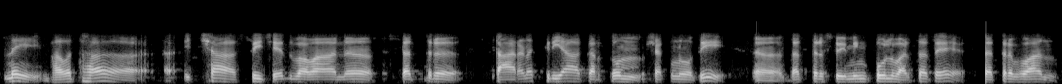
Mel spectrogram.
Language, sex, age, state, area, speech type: Sanskrit, male, 18-30, Rajasthan, urban, conversation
